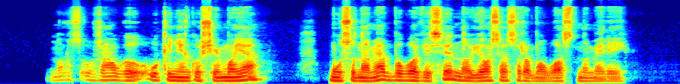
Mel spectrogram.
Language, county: Lithuanian, Alytus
